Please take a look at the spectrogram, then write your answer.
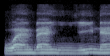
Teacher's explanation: Untuk huruf ta, hati-hati ada suara sin tambahan atau sin sukun. Ta itu ketika sukun sifatnya syiddah, suaranya tidak menampak atau tertahan, kemudian diikuti dengan udara yang mengalir, hamas. Jadi syiddah, hamas.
